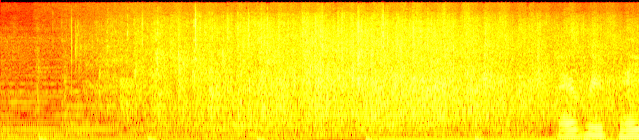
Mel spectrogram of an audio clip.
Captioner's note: applause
